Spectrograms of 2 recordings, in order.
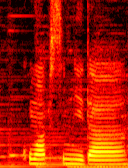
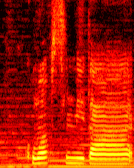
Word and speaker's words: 고맙습니다: common ways, which is Let’s first practice the pronunciation of 고맙습니다 (gomapseumnida.) I’ll say it 3 times. Now it’s your turn. Practice the phrase 3 times. 고맙습니다 (gomapseumnida) is a fantastic phrase to use when you are thanking someone.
